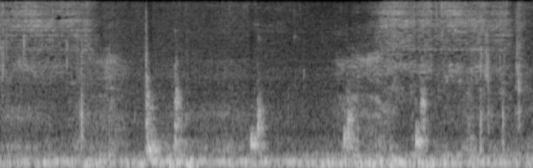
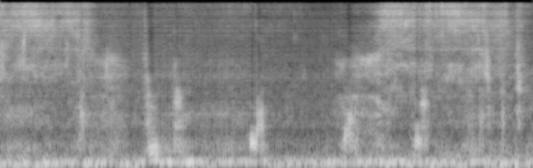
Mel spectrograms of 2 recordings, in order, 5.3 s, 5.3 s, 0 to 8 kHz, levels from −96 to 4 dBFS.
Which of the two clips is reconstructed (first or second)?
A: second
